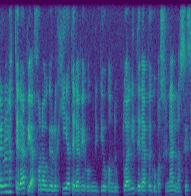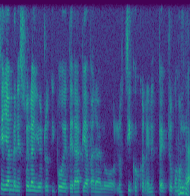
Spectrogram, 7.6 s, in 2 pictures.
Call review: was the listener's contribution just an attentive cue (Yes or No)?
No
